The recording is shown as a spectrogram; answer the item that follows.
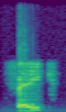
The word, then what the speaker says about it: PHEIC: And they can declare a public health emergency of international concern, PHEIC, pronounced fake.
